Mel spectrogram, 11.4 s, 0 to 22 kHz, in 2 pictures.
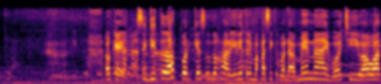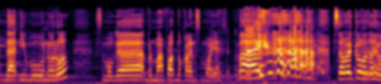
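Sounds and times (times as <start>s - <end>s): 
motorcycle engine passing: 0.0s - 11.4s
laughter: 0.7s - 4.7s, 9.4s - 11.4s
speech: 1.2s - 11.4s.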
